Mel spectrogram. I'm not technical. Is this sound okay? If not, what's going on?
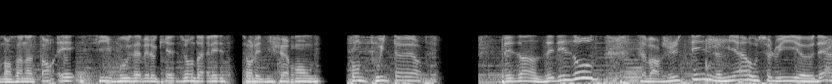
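No. The audio came through a phone-style call link that carries nothing above 4 kHz, and it has three kinds of delivery problems.

Repeated stalls (stutter) happen from 1.62 to 2.45 s and again from 2.85 to 3.15 s. The sound keeps catching, like a skipping record, because pieces of the call arrived late and the receiver briefly stretched the last bit of sound each time. There are nine tiny breaks in the first stretch, the longest about 0.14 s, and five in the second, none longer than about 0.03 s. Nothing is lost, but it drags. Many small hitches in a row set this apart from a freeze.

A call audio freeze is a single, longer hold-up. At 3.17 to 3.49 s and again at 4.35 to 4.81 s the sound hangs on its last bit, then drops to silence for about 0.19 s the first time and about 0.33 s the second. After that it carries on exactly where it stopped, so nothing is missing and there is only a pause. 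This is likely caused by the call's data being held up in transit.

Jitter buffer slow-down appears at 5.67 to 6.03 s and at 6.47 to 6.76 s. There are no breaks here. Instead the sound plays slightly slow, at about 90% speed, while the pitch stays the same, so it comes across as drawn out rather than interrupted. The receiver is quietly repeating tiny slices of sound to build up a safety reserve, which adds about 0.04 s each time.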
